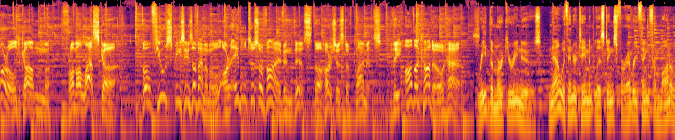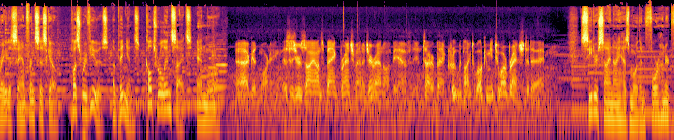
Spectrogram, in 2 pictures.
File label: Commercial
